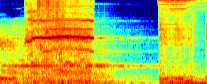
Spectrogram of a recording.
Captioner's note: Chuck E. Cheese screams; dramatic metal music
